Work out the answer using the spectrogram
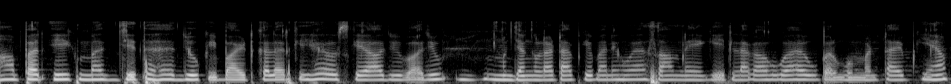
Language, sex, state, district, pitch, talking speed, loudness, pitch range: Hindi, female, Bihar, Bhagalpur, 215 Hz, 190 wpm, -19 LUFS, 210-225 Hz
